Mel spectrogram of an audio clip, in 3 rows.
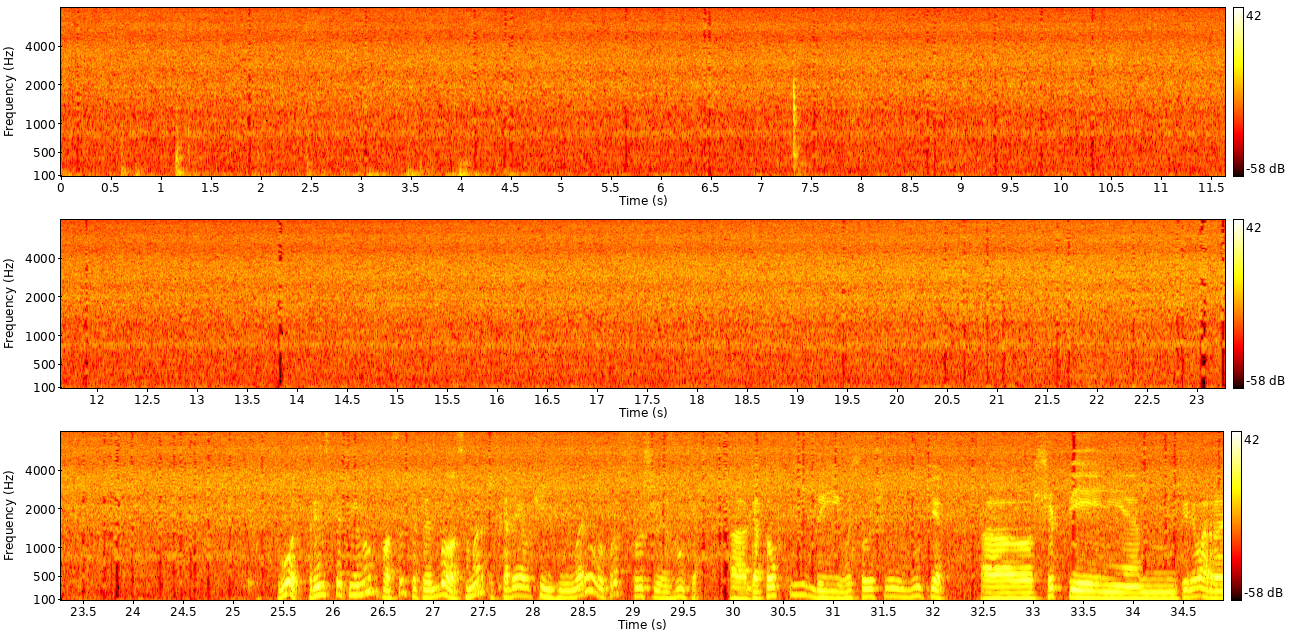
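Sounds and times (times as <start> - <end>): vegetables sizzling in a pan: 0.0 - 34.9.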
